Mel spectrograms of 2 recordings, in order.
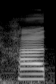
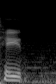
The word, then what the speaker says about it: Hate: And then it looks like IPT hat 4-3. Hat 4-3. That's how you pronounce his name? No, it's Hate.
